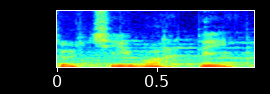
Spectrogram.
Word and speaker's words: Suciwati: The letter C is pronounced ch, and most words emphasize the second to last syllable. For example, Suciwati is pronounced Suciwati, though French call her Suci.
